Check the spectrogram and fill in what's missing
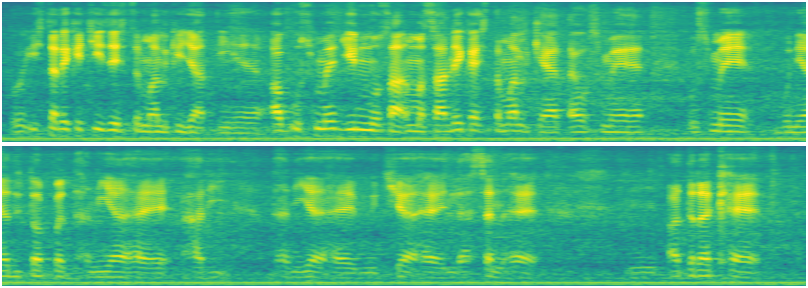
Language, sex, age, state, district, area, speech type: Urdu, male, 45-60, Delhi, South Delhi, urban, spontaneous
